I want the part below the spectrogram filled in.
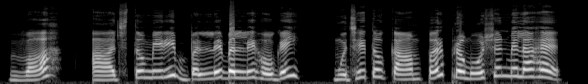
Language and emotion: Hindi, happy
